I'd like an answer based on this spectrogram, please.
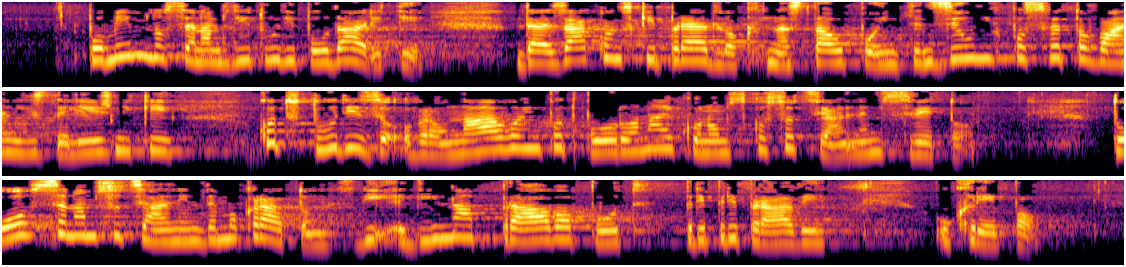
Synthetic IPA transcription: pɔmembnɔsɛnamzd̪iːt̪uːd̪ipɔwd̪aːɾit̪id̪ajɛzaːkɔnskipɾɛːd̪lɔknast̪aːwpɔint̪ɛnziwnixpɔsʋɛt̪ɔʋaːnjiɣzd̪ɛleːʒnikikɔt̪ːud̪izaʔɔbɾawnaːʋɔinpɔt̪poːɾɔnaɛkɔnõːmskɔsɔt̪siaːlnɛmsʋeːt̪ṵ | t̪oːsɛnamsɔt̪sjaːlnimd̪ɛmɔkɾaːt̪ɔmzd̪iʔɛd̪iːnapɾaːʋapoːt̪pɾipɾipɾaːʋiṵkɾeːpɔ̰w

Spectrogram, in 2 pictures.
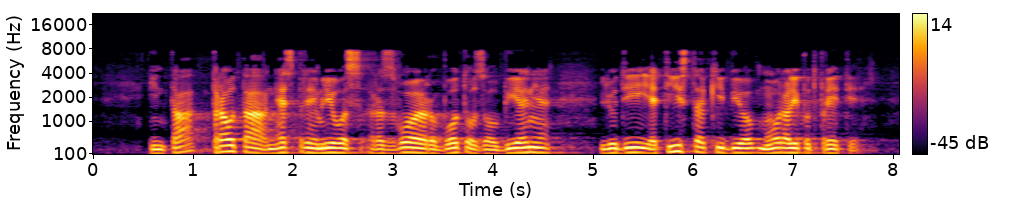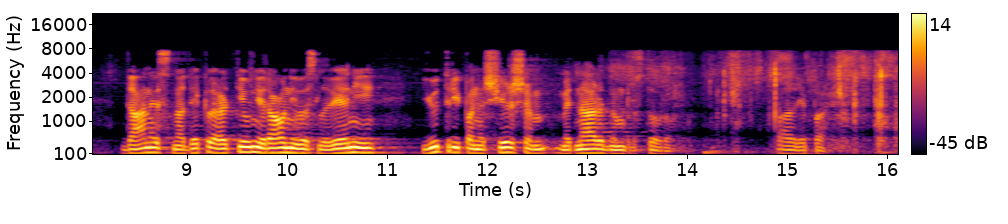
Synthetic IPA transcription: inpɾawt̪anɛspɾɛjɛmliːʋɔst̪ɾazʋɔːjaɾɔboːt̪ɔwzaɔbiːjanjɛ | ljud̪iːjɛt̪ist̪akibijɔmoːɾalipɔt̪pɾeːt̪i | d̪aːnɛsnad̪ɛklaɾat̪iwniɾawniʋəslɔʋeːniji | juːt̪ɾipanaʃiɾʃɛmːɛd̪naːɾɔd̪nɛmpɾɔst̪oːɾu | xʋaːlaleːpa

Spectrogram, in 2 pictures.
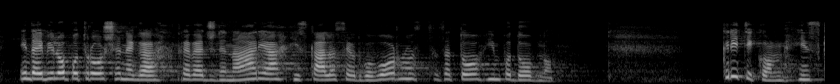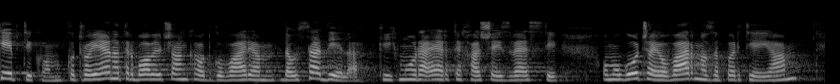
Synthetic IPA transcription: ind̪ajɛbilopɔt̪ɾoːʃɛnɛɡapɾɛʋɛd͡ʒd̪ɛnaːɾjaiskaːlɔsɛjɛɔd̪ɡɔʋoːɾnɔst̪zat̪oːinpɔd̪oːbnɔ | kɾiːt̪ikɔminskept̪ikɔmkɔt̪ɾɔjɛːnat̪əɾbɔːʋɛlt͡ʃaːŋkaɔd̪ɡɔʋaːɾjamd̪awsad̪eːla̰kijixmoːɾaɛɾt̪ɛxaʃɛizʋɛst̪i | ɔmɔɡoːt͡ʃajɔʋaːɾnɔzapəɾt̪jɛjam

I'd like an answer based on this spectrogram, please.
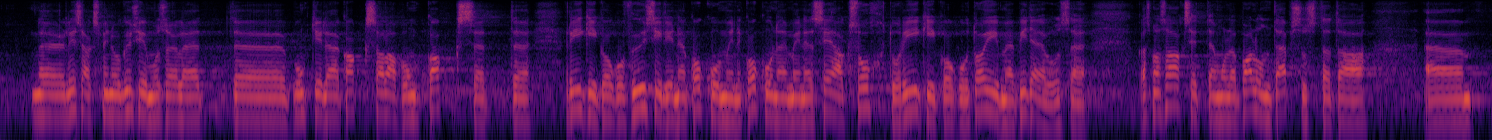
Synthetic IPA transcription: lisɑksminukysimuse̞lːt̪ | puŋk̚t̪ilekɑksɑlɑpuŋkkt̪̚kɑkse̞t̪ː | riːɡ̥iko̞ɡ̥ufyːsiline̞ko̞ɡuminko̞ɡ̥une̞mine̞se̞ɑkso̞ht̪uɾiːɡiko̞ɡ̥ut̪o̞jme̞pid̪̥e̞vuse̞ | kɑsmɑsɑːksit̪ːemulːe̞pɑlunt̪æpsust̪ɑd̪̥ɑ

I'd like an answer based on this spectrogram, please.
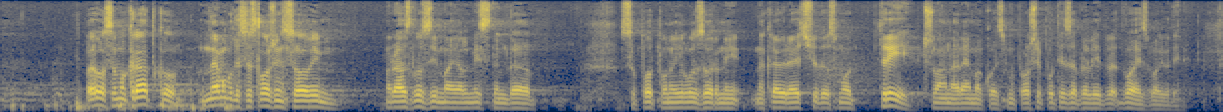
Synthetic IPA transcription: pae̞ʋo̞samokɾat̪ko̞ne̞mo̞ɡud̪aseslˠo̞ʒimsao̞ʋim | ɾaːzlˠozimajelmislimd̪a | supo̞t̪̚punoiluzoɾninakɾaːjuɾet͡ɕud̪asmod̪t̪ːɾiːt͡ʃlˠaːnaɾemako̞jesmopɾoʃlipuːt̪izabɾalid̪ʋo̞jeizʋojɡod̪ine

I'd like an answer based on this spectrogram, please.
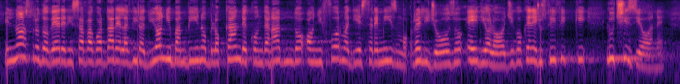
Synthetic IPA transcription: ilnɔst̪ɾod̪ovɛːɾed̪isalvaɡward̪aːɾelavit̪ad̪iɔɲːibambiːnoblokːand̪oekːond̪anand̪oʔɔɲːiformad̪iɛst̪ɾemizmorelid͡ʒoːzoʔeid̪eolɔːd͡ʒikokenːed͡ʒust̪ifiki | lut͡ʃːizjɔːne

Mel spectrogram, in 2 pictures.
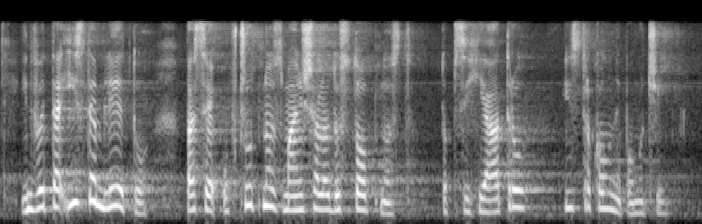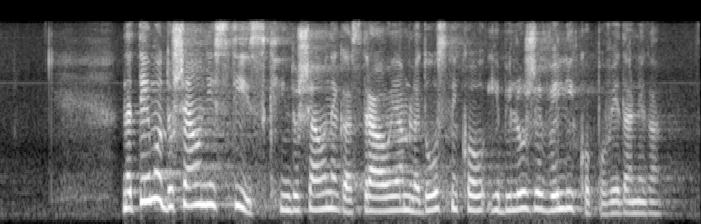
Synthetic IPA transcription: inʋət̪aʔist̪ɛmleːt̪upasɛʔɔpt͡ʃuːt̪nɔzmajnʃalad̪ɔst̪ɔːpnɔst̪ | d̪̥ɔpsixijaːt̪ɾɔw | inst̪ɾɔkɔwnɛpɔmɔt͡ʃi | nat̪eːmɔd̪uʃɛwnist̪iskind̪uʃɛwnɛɡazd̪ɾaːwjamlad̪oːst̪nikɔwjɛbiloːʒeʋɛlikɔpɔʋeːd̪anɛɡa

